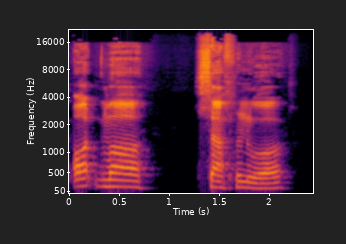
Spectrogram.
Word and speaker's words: Otmar Szafnauer: This is Otmar Szafnauer, who developed. Not bad. – Not bad. Go on. I pride myself on my pronunciation. Very good.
